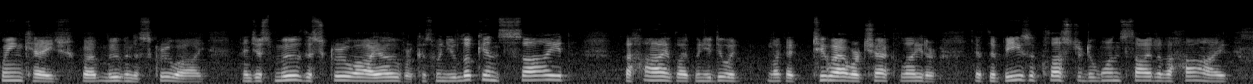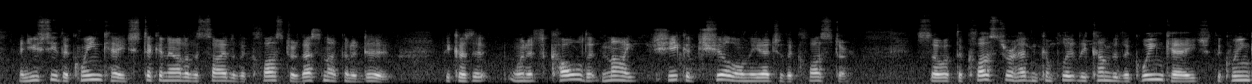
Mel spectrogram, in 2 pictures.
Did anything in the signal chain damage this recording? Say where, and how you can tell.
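Yes. From 15.57 s to 19.60 s the sound abruptly turns dull and boxy: everything above 5.2 kHz disappears, and a faint new noise floor, sitting far below the signal, comes in with it. The level barely changes and there is no gap at either boundary. This is the signature of an input switched to a poorer device at the driver or device-selection stage, most likely a fallback to a narrower-band microphone or headset call profile before the original input returned.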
